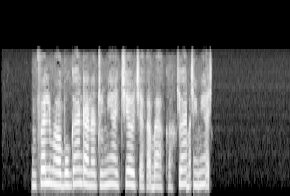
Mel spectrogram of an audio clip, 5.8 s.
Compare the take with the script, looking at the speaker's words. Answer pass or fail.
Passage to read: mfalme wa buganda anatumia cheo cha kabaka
fail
